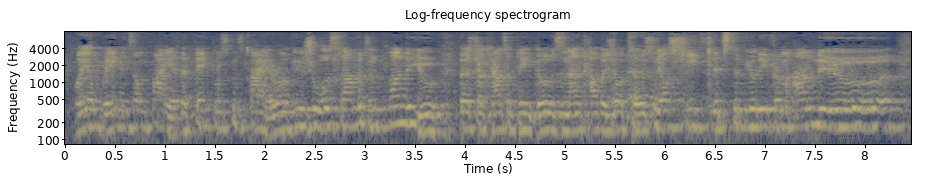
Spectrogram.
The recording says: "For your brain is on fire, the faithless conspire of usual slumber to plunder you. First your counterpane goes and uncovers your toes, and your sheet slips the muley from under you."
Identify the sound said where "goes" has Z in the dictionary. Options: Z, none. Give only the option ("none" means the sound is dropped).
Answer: Z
